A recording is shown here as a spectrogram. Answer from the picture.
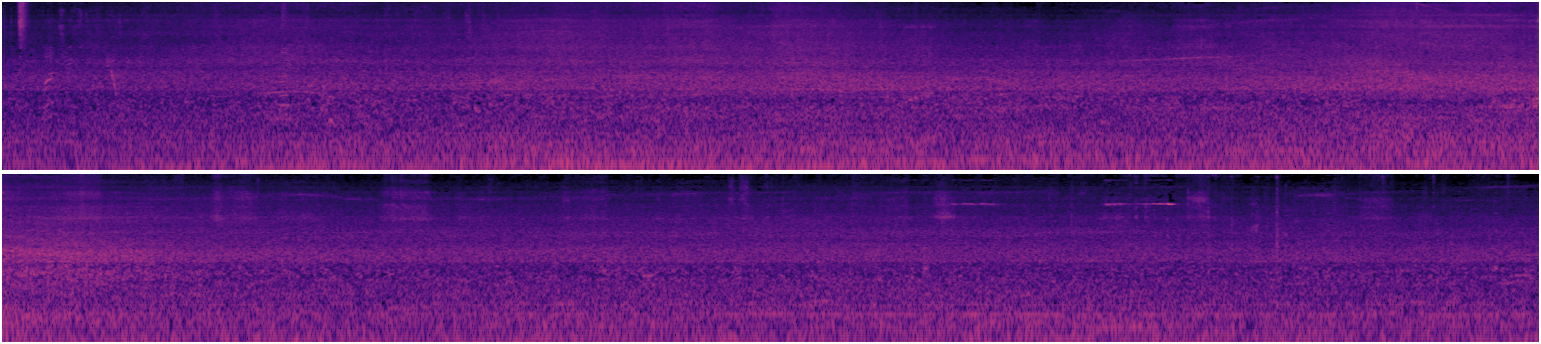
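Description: Steady city road traffic: a continuous low rumble of cars and buses going by.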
